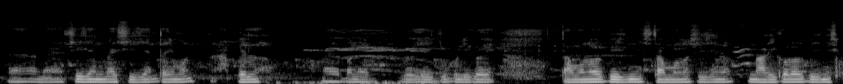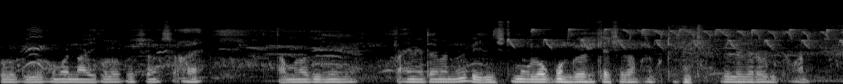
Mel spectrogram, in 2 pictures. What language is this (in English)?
Assamese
